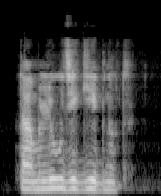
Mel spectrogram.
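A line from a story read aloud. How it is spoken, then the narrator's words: Curt hostile retort. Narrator (Russian): отрезала Ирена таким же враждебным тоном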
